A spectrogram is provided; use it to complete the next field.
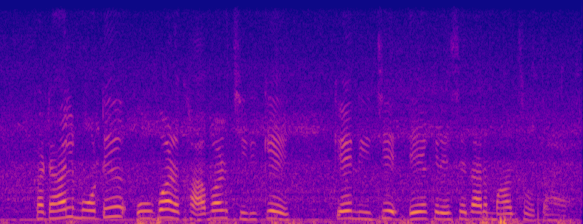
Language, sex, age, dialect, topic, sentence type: Hindi, female, 60-100, Kanauji Braj Bhasha, agriculture, statement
